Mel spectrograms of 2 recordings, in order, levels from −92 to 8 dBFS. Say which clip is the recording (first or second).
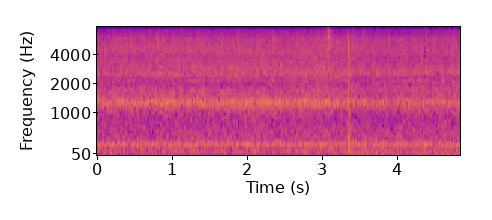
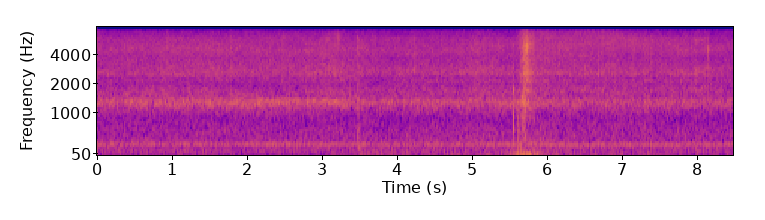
first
